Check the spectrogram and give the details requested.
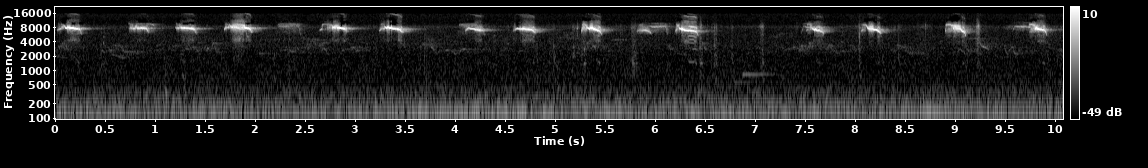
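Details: A red-bellied woodpecker chick being fed by a parent gives very high, thin chirps about twice a second, a steady begging series over a faint low background hum.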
